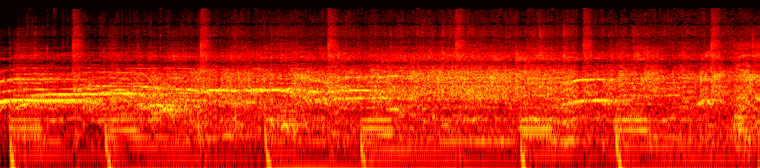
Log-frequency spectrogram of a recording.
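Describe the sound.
Audience cheering, whooping and clapping as a guest is welcomed onto a live show, a loud, sustained mix of shouts and applause that stays energetic throughout.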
